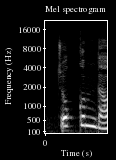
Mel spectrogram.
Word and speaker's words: 走: 조, Z, O, U로 병음 표기를 합니다. 워랑 똑같이 삼성이고요. 조, 조. 제가 틈틈이 병음 표기를 알려드리고 있죠. 그 이유는 조만간 간단히 설명해 드리겠습니다. 다시 발음해 볼게요. 조, 오와 어의 중간 크기로 입을 벌려서 저 발음을 해주시면 좋습니다. 간다 라는 의미예요.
